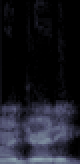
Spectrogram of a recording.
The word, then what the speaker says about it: Andretti: And then my third one has to be Mario Andretti, and it's Mario Andretti because, from me being a very young age,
